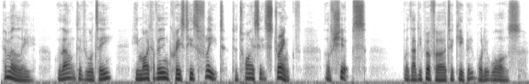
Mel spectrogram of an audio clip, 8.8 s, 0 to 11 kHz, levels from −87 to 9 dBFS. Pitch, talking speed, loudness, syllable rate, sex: 130 Hz, 170 wpm, -19 LUFS, 5.4 syllables/s, male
